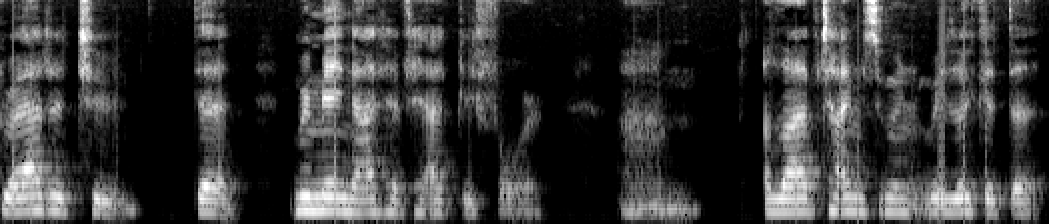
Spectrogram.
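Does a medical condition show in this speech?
Yes: aphasia; voice affected, worse when overly tired, former radio voice lost, host says sounds fine.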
